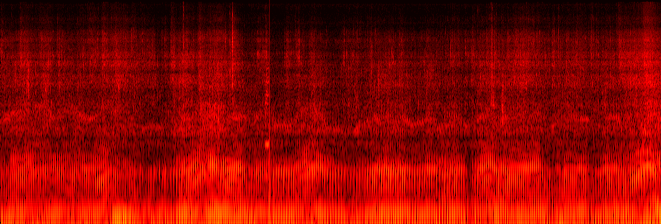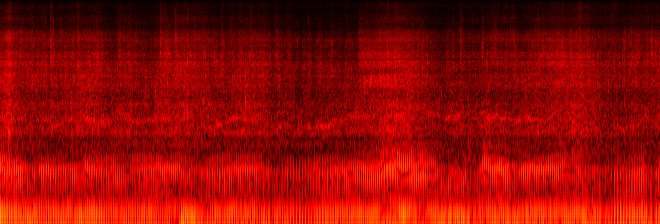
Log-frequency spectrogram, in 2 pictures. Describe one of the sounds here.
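A dirt bike engine revs and drones up close, rising and falling.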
